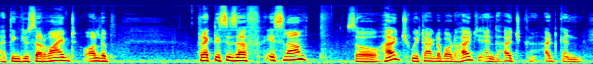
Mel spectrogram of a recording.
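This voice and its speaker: A man with a Pashto accent speaks at a moderate pace, his fairly high voice somewhat breathy and his intonation lively. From northwest Pakistan, Pashtun area. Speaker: college lecturer. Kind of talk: lecture. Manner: hesitant, filler-heavy.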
